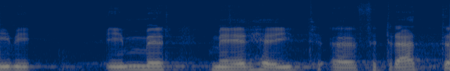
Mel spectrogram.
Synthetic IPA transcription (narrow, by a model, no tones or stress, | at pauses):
iʋɪ | ɪməɾmeːɾɦeɪt̪əfəɾtɾɛt̪ə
